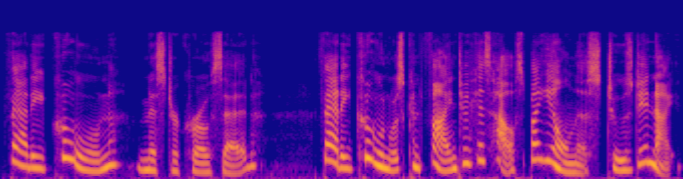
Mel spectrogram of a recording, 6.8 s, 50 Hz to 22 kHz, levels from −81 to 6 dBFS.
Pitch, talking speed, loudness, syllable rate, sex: 240 Hz, 130 wpm, -18 LUFS, 4.0 syllables/s, female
